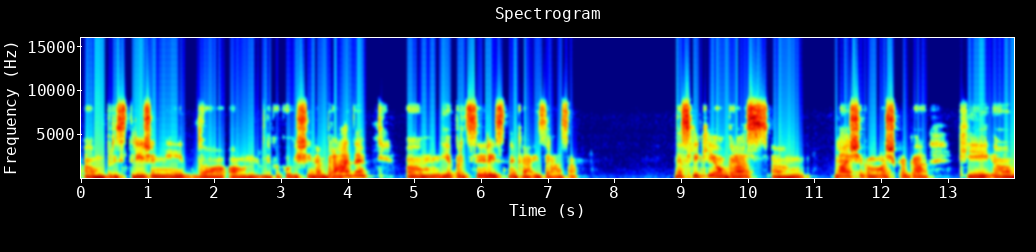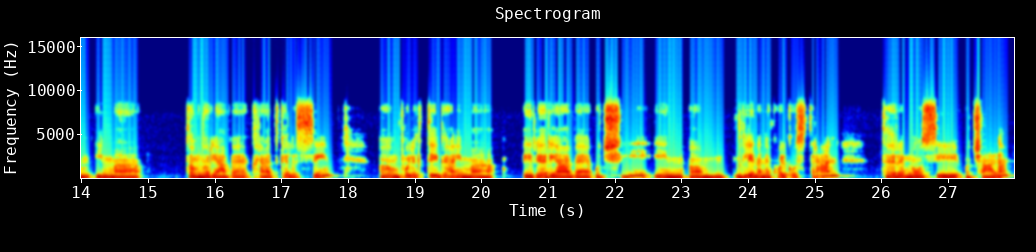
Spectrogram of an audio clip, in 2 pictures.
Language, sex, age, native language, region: Slovenian, female, 18-29, Slovenian, Southeast Slovenia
